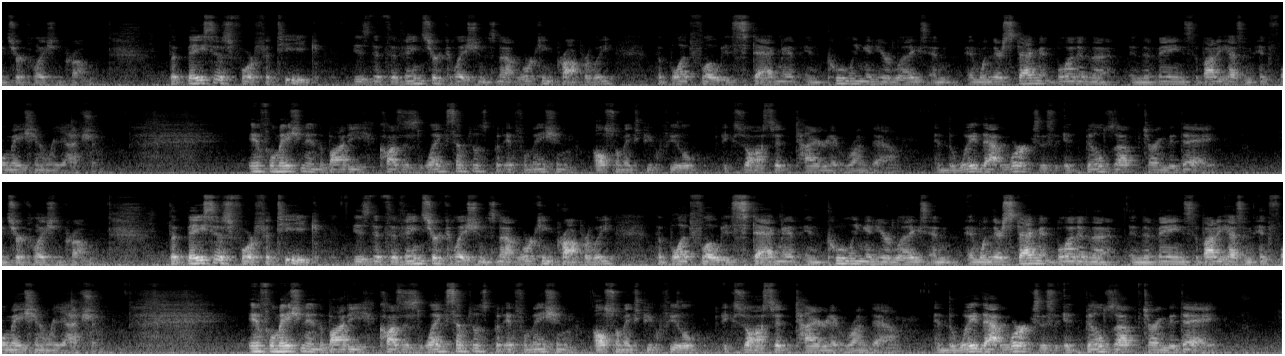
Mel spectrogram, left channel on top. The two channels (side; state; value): left; quieter; 7.8 dB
